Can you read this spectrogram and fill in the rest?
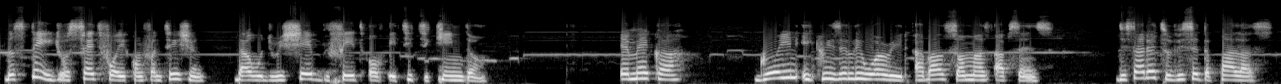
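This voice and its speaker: A woman's voice: medium pitch, normal speed, darkish tone, soft background music, rough recording. A woman narrator reading a scripted folktale in a storybook style.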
